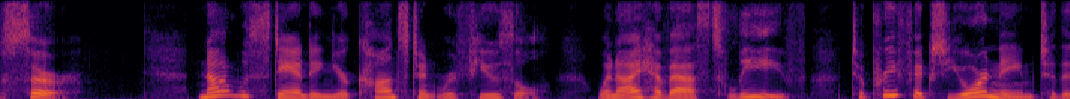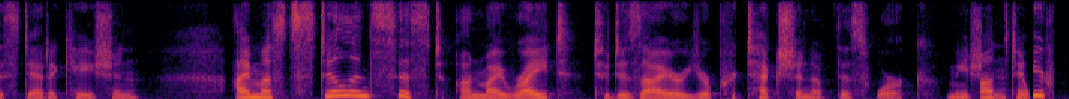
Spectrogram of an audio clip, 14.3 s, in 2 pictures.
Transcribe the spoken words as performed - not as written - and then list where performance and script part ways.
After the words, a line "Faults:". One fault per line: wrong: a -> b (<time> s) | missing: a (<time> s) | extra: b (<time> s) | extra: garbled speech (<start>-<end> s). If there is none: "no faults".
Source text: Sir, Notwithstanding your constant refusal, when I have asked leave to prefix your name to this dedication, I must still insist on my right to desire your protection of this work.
Sir, Notwithstanding your constant refusal, when I have asked leave to prefix your name to this dedication, I must still insist on my right to desire your protection of this work. [garbled]
Faults:
extra: garbled speech (13.4-14.2 s)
